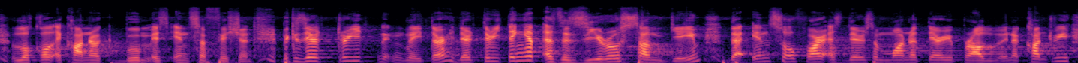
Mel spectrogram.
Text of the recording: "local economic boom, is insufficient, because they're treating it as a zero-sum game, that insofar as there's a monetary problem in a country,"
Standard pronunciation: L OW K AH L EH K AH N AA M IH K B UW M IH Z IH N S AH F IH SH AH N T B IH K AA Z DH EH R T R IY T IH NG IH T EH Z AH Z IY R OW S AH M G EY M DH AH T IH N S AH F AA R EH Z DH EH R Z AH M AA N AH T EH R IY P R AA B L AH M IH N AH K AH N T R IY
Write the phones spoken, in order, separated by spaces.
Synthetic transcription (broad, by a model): L OW K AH L EH K AH N AA M IH K B UW M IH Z IH N S AH F IH SH AH N T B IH K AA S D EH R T R IY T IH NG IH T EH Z AH Z IY R OW S AH M G EY M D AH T IH N S AH F AA R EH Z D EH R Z AH M AA N AH T EH R IY P R AA B L AH M IH N AH K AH N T R IY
